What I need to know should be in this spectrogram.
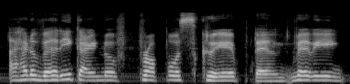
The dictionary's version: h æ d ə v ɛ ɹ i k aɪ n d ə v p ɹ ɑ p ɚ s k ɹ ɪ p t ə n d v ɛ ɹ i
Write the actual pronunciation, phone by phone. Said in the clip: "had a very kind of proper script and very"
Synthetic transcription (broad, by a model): h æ d ə v ɛ ɹ i k aɪ n d ə v p ɹ ɑ p ɚ s k ɹ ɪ p t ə n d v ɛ ɹ i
